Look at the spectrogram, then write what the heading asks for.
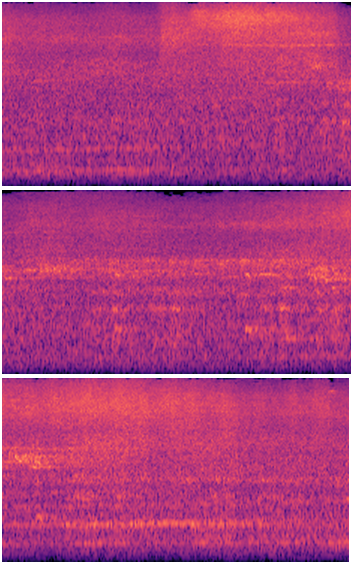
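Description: Keihan electric commuter train running past the platform: a steady loud rumble of steel wheels on rail, with thin wavering squeals from the wheels.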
